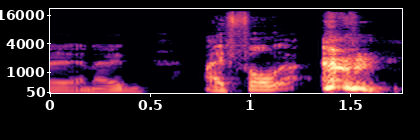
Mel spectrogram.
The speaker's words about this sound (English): God, I muted myself. I tried to cough it out.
